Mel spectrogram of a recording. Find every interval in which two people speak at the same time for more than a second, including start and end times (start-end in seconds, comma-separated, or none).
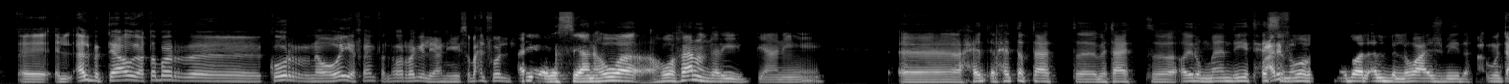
none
